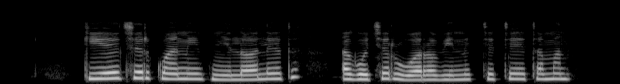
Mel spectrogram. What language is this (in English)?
Kalenjin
